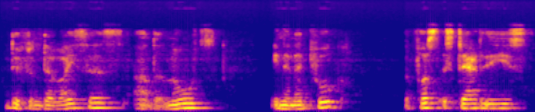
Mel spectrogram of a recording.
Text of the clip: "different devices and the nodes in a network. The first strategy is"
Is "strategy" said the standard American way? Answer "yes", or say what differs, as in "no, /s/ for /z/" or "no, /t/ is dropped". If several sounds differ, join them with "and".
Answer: no, /ɹ/ is dropped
